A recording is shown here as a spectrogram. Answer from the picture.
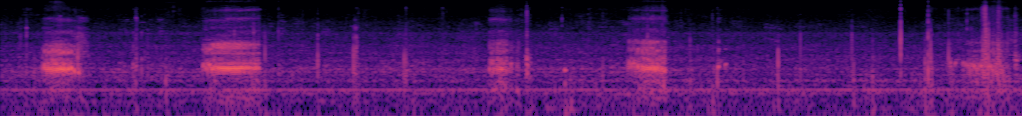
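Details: Indoor pet cat giving short, muffled, nasal calls of under a second, repeated at uneven intervals of two to five seconds over faint background hiss and clicks.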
